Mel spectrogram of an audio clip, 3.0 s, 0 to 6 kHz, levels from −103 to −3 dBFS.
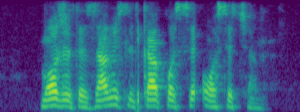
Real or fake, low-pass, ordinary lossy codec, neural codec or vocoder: real; 5.4 kHz; Opus, 32 kbps; none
